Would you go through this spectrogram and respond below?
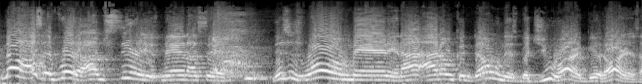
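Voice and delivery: urging an inmate, loud and earnest; loud insistence. Retold or imitated. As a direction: insist on it over his protests. Insisting loudly he is serious.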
